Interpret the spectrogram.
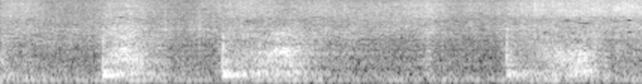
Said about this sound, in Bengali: যতক্ষণ না জলটা শুকিয়ে এটা শুকনো হচ্ছে ততক্ষণ আমি এটা নেড়ে যাব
